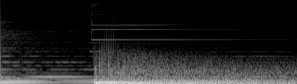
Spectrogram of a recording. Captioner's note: cheery music; explosion!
